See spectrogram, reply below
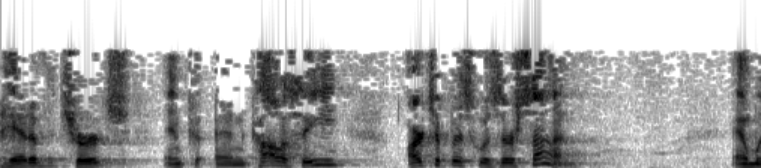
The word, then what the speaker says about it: Colossae: I had to ask Darla, help me out. Tell me how to pronounce this word. Colossae.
